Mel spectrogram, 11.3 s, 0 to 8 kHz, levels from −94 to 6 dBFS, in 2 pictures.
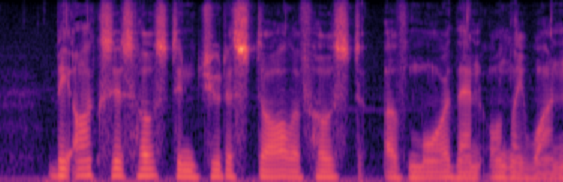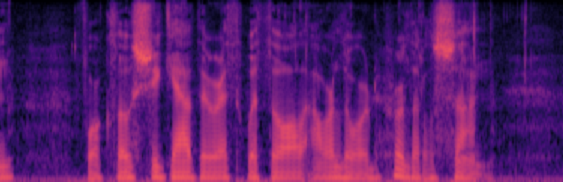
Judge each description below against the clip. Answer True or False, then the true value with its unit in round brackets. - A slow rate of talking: True (110 wpm)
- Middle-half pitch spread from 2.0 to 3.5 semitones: True (3.0 semitones)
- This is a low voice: True (90 Hz)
